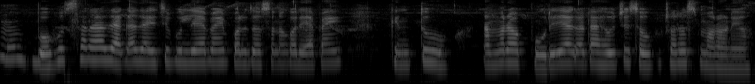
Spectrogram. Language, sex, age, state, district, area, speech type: Odia, female, 18-30, Odisha, Kendujhar, urban, spontaneous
